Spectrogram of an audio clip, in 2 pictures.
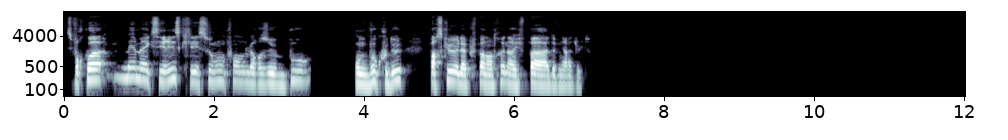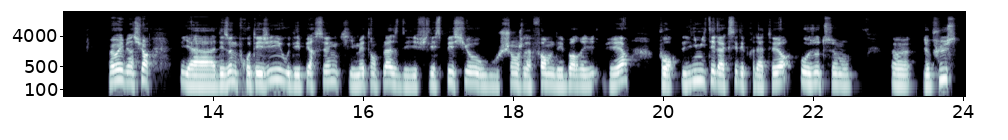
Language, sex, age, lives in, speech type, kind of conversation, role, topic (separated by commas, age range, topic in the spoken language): French, male, 20-24, France, read, expert-assistant, expert, Comment les saumons remontent-ils les rivières pour pondre ?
